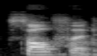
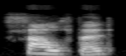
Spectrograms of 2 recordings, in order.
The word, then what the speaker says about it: Salford: there and i've got it's salford it's not salford so it was nice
